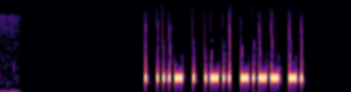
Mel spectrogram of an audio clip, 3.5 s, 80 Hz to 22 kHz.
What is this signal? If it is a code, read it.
Morse code, heard as a keyed tone, about 40 wpm, 700 Hz. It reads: EVELYN
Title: USA Common Names - 40wpm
